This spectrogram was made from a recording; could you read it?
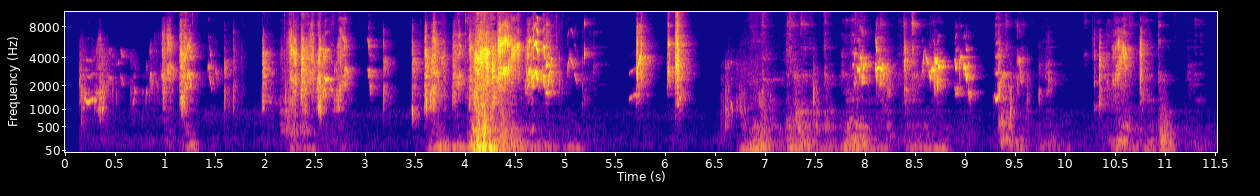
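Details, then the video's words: Pet budgerigars chirping indoors: a busy run of short, bright, scratchy chirps and warbles, broken by brief pauses, with one louder harsh burst near the middle. "budgie sounds for pet parakeets to make tham happy"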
